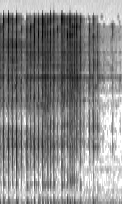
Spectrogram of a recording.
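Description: A small, hollow, empty light-wood bowl held in one hand is scraped and tapped rapidly on the inside with the tip of a wooden spoon. About twenty quick, dry, bright clicks with a faint hollow tone run together, with almost no ring after each one. The taps gradually grow softer and fade out toward the end.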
